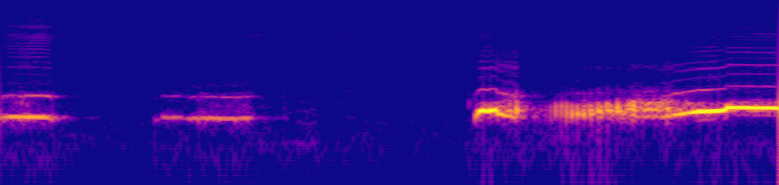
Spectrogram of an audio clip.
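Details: Barbary dove of the long-voiced puter pelung style, used to spur other doves into calling. Two short, level hoots are followed by a pause, then a rough, rolling coo that swells into a long, sustained, slightly rising tone.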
